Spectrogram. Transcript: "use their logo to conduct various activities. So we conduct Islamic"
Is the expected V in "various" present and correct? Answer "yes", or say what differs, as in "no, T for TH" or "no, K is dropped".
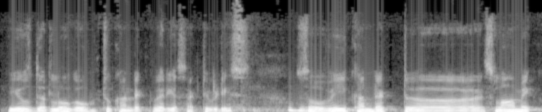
yes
